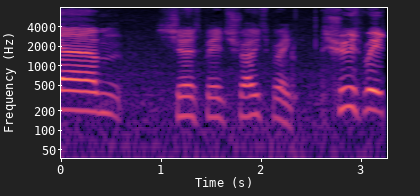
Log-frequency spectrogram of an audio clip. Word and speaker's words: Shrewsbury: shirts bridge show spring shrewsbury and shrewsbury yeah that that is the or shrewsbury you got shrewsbury you got shrewsbury suresbury as um got rougely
